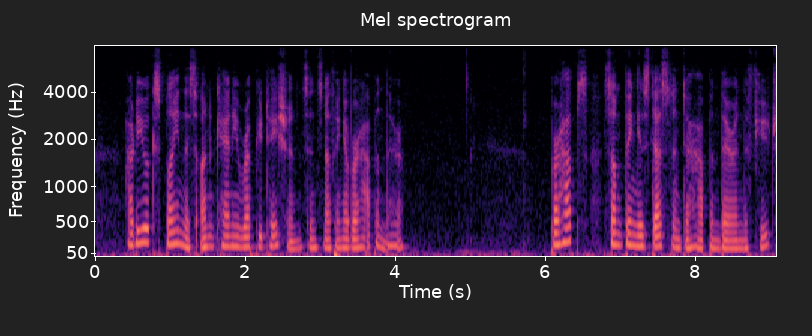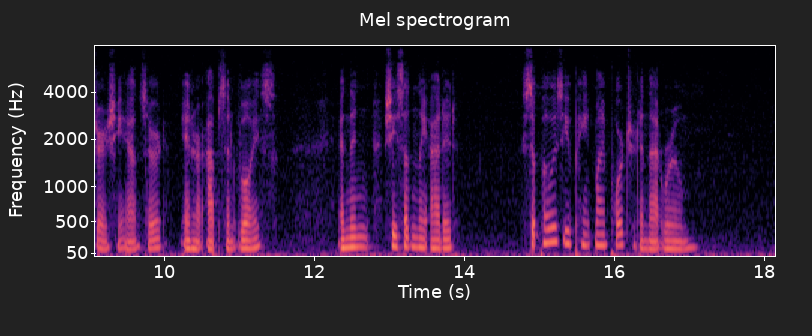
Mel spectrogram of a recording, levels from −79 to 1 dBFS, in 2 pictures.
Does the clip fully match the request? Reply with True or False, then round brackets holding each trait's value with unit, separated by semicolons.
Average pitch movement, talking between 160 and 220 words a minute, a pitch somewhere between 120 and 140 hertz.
False (4.7 semitones; 145 wpm; 135 Hz)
